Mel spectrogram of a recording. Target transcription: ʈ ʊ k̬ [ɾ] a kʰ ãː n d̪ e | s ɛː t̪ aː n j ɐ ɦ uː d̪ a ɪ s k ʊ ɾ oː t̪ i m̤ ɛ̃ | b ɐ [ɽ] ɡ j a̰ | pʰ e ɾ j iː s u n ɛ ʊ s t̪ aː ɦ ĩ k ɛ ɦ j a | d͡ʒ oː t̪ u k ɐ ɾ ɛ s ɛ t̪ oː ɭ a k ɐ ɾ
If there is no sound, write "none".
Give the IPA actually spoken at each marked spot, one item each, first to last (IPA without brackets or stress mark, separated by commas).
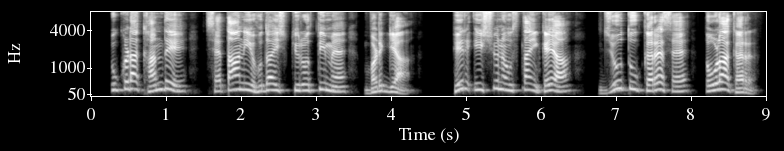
ɽ, ɽ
